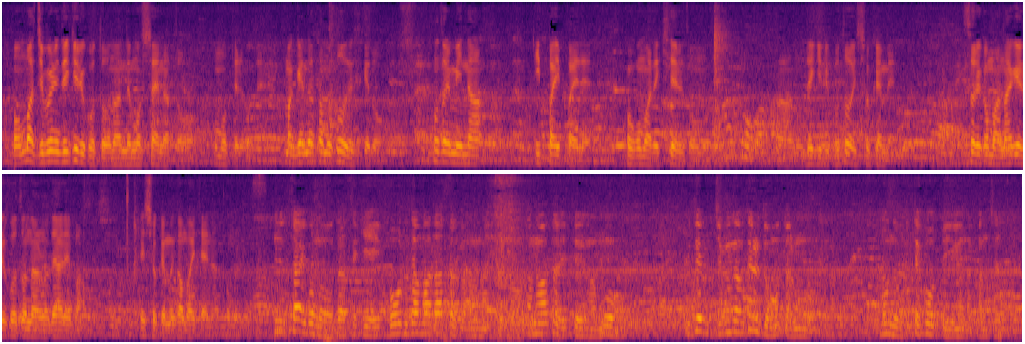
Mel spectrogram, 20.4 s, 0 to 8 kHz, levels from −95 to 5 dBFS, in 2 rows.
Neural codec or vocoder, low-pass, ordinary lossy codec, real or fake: none; none; none; real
